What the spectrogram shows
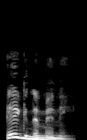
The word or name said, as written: ignominy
